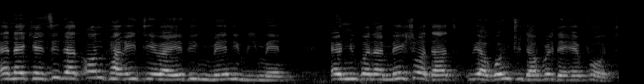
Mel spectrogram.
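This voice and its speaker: A woman's high voice with a dark, mellow tone at a fairly quick pace. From South Africa. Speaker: provincial police commissioner. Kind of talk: public speech. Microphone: podium.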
